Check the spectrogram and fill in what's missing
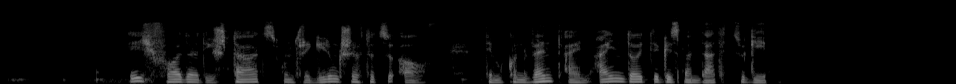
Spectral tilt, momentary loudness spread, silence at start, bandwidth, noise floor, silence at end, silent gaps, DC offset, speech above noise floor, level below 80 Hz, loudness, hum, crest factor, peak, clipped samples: -4.5 dB/octave; 10 LU; 0.1 s; 9.2 kHz; -77 dBFS; 1.9 s; none; under 0.1%; 36 dB; -66 dBFS; -41 LUFS; none; 22 dB; -20 dBFS; under 0.1%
